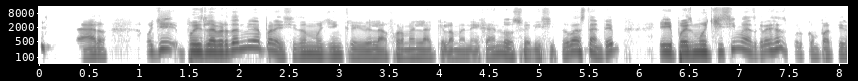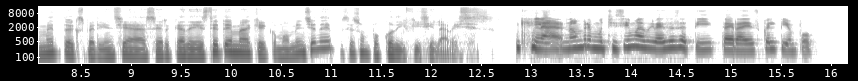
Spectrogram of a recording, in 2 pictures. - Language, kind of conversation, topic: Spanish, podcast, ¿Cómo hablan del dinero tú y tu pareja?
- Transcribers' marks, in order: tapping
